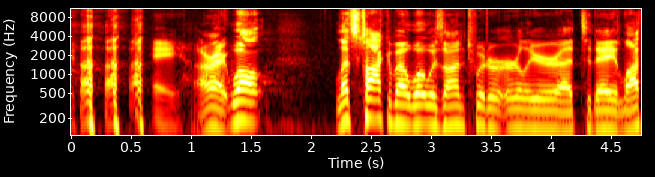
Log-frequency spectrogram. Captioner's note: laughs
